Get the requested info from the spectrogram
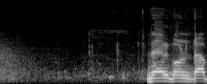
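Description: Faint cooing of domestic pigeons, with a brief high chirp, under a man's voice that starts speaking about one and a half seconds in and is the loudest sound.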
